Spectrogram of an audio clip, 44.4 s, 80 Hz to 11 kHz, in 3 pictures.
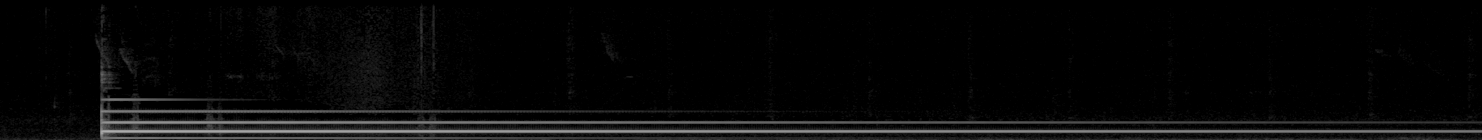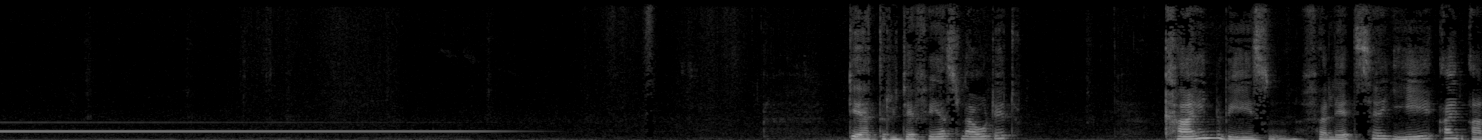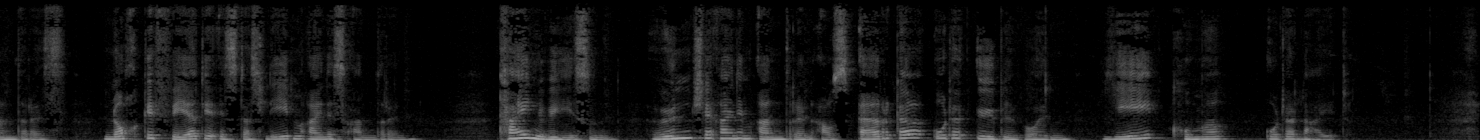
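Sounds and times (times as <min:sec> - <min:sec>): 
single bell strike ringing out: 0:01.0 - 0:20.3
speech: 0:23.3 - 0:25.0, 0:26.6 - 0:33.9, 0:34.6 - 0:43.2.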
